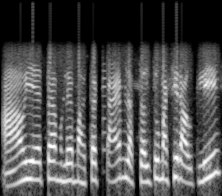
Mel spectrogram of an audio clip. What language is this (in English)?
Konkani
